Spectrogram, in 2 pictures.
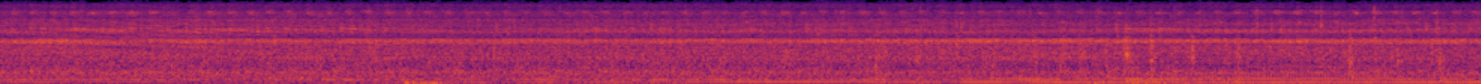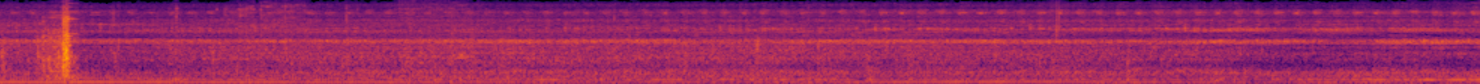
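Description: A small train rolls along rails with a steady rumbling hum.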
